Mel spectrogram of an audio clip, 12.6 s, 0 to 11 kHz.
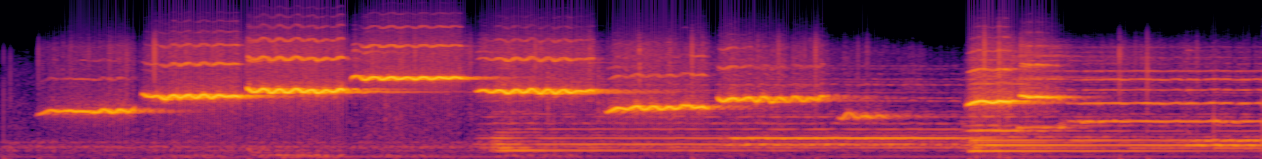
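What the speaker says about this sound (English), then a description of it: "That whistle is your signal" A lone whistler carries a slow, sustained melodic theme, notes stepping up and down, clear and close with little else behind it; the signature theme of the 1946 radio program The Whistler.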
